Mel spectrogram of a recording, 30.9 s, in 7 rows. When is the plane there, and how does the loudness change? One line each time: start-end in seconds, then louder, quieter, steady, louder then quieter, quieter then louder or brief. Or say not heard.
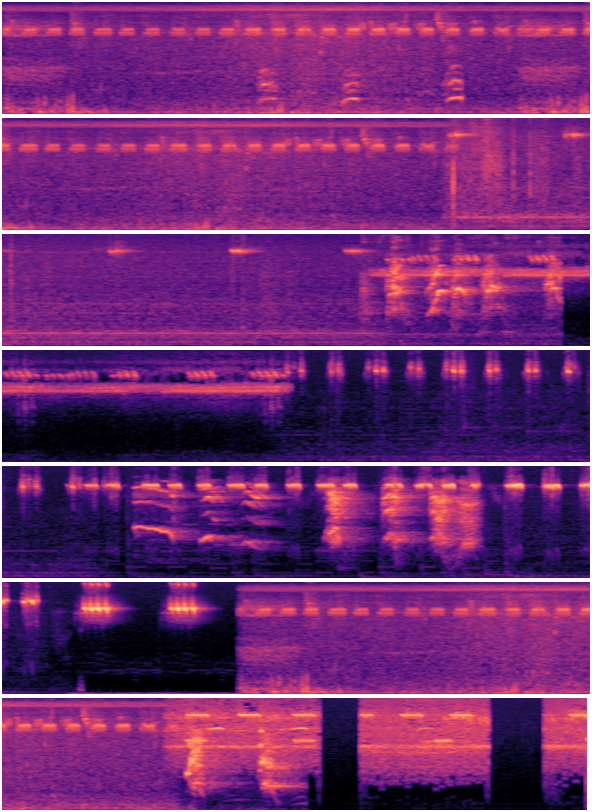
not heard.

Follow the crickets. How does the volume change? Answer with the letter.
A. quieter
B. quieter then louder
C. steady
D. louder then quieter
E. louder
B.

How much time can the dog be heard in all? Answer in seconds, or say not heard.
7 s.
